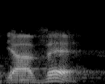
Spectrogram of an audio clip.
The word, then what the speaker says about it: Yahweh: I have to think when I say that because in German we call it Yahweh because it's a W and it's pronounced like a V.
